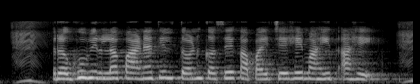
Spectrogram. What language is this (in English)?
Marathi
